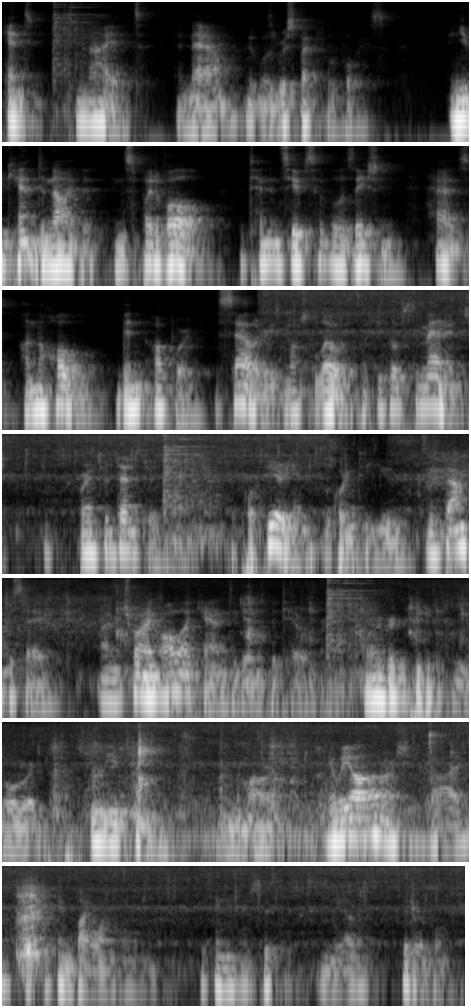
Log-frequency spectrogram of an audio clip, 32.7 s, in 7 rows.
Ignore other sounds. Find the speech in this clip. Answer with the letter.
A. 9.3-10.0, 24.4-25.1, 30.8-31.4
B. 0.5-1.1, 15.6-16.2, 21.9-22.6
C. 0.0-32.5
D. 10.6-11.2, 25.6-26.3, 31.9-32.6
C.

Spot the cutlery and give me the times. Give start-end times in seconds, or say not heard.
0.5-1.1, 15.6-16.2, 21.9-22.6.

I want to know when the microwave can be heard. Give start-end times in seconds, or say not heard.
not heard.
